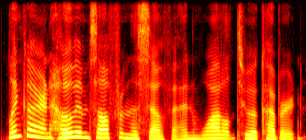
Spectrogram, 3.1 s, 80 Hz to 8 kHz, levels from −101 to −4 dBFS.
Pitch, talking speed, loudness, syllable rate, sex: 215 Hz, 215 wpm, -18 LUFS, 6.0 syllables/s, female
